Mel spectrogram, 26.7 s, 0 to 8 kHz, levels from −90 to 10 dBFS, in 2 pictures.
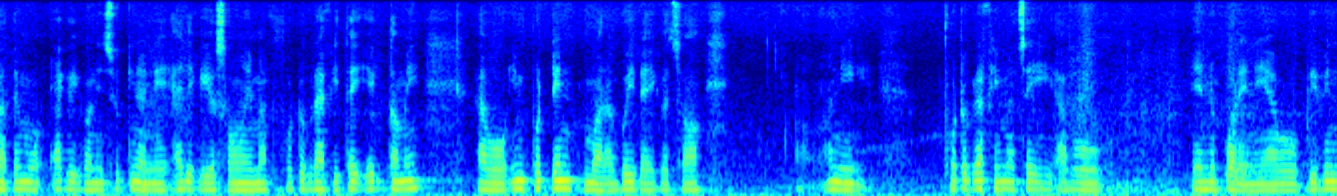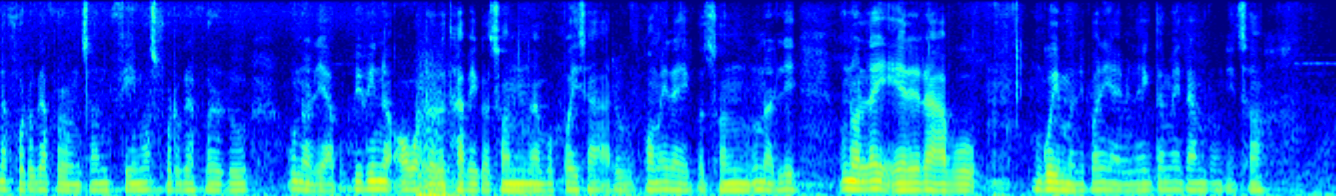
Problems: low volume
